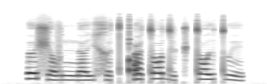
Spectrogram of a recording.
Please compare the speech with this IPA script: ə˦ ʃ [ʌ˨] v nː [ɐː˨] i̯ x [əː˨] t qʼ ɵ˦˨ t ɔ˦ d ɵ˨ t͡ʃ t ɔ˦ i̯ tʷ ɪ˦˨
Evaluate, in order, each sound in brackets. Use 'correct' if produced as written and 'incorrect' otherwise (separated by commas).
correct, incorrect, incorrect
